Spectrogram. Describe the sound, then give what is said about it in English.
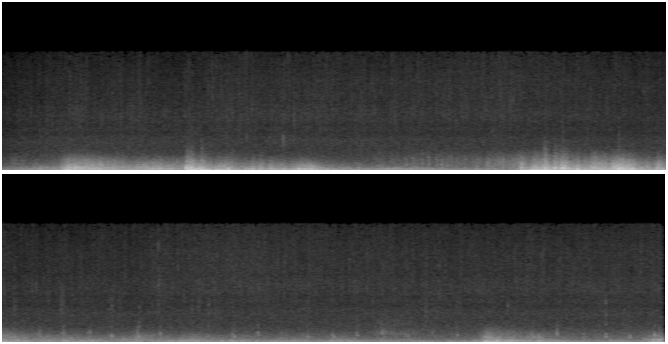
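A thunderstorm with steady heavy rain hissing throughout, broken by several deep rolling rumbles of thunder that swell and fade, the loudest near the start and middle. No one speaks. “Beyond the veil of rain, and occasionally illuminated by flashes of lightning, her new home can be seen in the distance, getting closer and closer.”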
